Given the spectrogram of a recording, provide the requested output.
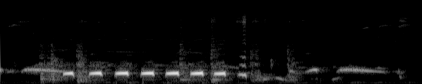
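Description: A brown dove gives a quick run of about eight low, hollow coos, evenly spaced, then a few softer, trailing notes.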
